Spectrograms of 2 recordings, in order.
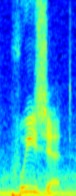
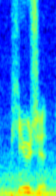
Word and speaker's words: Puget: You've got the Sound, which I don't remember how to pronounce. It's like Puiget or something like that, right?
